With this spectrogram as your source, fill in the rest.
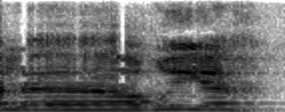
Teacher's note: फिर अलिफ मद्दा खींच कर पढ़ेंगे, गैन मुस्तालिया मोटा पढ़ेंगे, और ता को हमने गोल हा से यानी हा साकिन से तब्दील कर देना है।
